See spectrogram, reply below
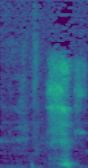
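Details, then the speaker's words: A brief catch of breath followed by a single forceful, hissing burst: one hard adult sneeze during a tabletop game session. "I actually just sneezed really hard. That wasn't the sound of a backhanding."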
